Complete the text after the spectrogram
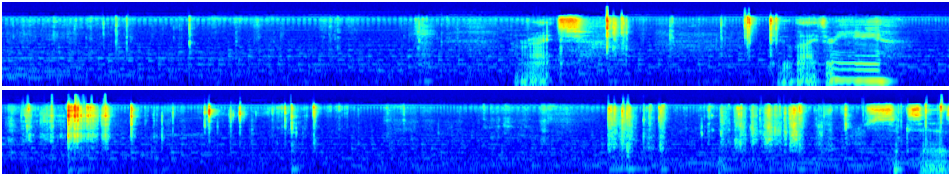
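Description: Plastic toy bricks click and rattle as hands snap them together.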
